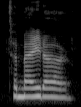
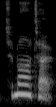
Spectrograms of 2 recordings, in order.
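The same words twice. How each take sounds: First: American "tomato", said "tuh-MAY-doh"; American accent. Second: British "tomato", said "tuh-MAH-toh"; British pronunciation. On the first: Immigrant girl practising to fit in, American accent on "tuh-MAY-doh". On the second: Girl recalling her accent practice, British "tomato" as tuh-MAH-toh. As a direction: say "tomato" with a broad AH and a crisp T. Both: Shown as a demonstration. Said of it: "trying to speak American".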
